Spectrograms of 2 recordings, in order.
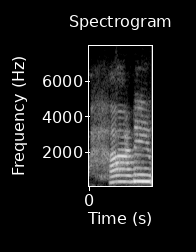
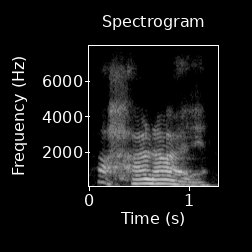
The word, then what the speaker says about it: Hanae: Honey Mori, la que lleva su nombre. Honey o Hanae. Yo la pronuncio como en latín.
